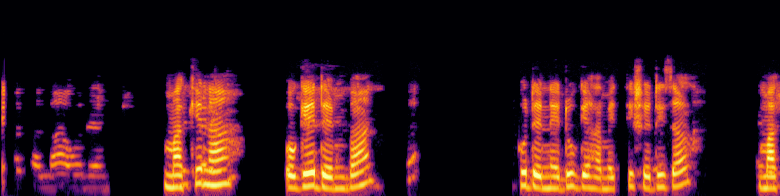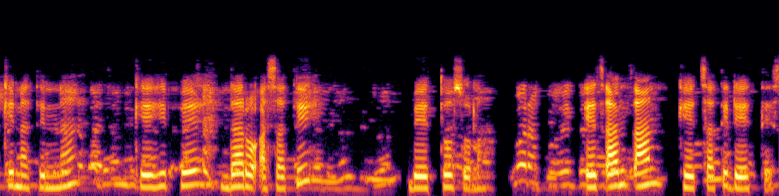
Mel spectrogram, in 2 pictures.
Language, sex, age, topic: Gamo, female, 18-24, government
